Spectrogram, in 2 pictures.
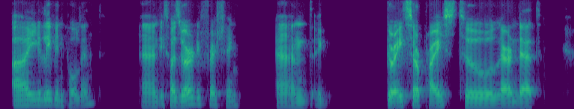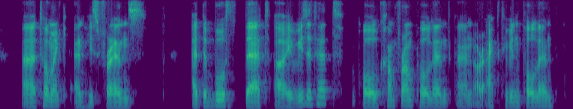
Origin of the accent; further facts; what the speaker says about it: Iran; moved away; I come from Iran. It was a very a limited, restricted country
